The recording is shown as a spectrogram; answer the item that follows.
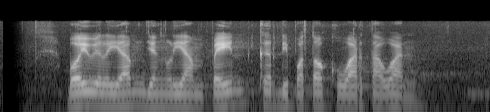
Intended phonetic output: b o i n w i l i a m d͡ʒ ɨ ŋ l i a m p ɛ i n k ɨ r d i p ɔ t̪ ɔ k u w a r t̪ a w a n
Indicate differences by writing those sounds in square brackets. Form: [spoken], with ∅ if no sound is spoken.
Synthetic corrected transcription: b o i [∅] w i l i a m d͡ʒ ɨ ŋ l i a m p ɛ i n k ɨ r d i p ɔ t̪ ɔ k u w a r t̪ a w a n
